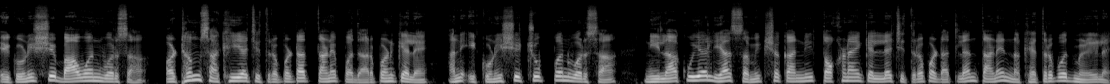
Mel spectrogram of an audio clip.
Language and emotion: Goan Konkani, neutral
